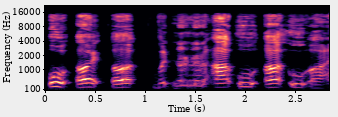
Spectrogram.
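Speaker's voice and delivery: high, broken protests; imitated helpless babbling; flustered stammering. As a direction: sputter without finishing a thought. Friend sputters back, acted.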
